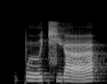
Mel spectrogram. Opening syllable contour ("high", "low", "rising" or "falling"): rising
